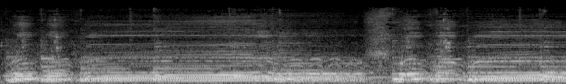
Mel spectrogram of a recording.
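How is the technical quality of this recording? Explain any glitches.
No technical glitches can be heard in this recording. There is nothing in it that calls for an explanation.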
